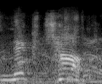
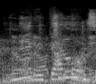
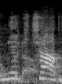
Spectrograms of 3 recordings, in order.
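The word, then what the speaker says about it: Chubb: Nick CH bro that's Nick chub Nick right Nick tubes does not exist that is actually gonna piss me off bro his name is Nick chub stop calling him Nick tubes dead ass bro third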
